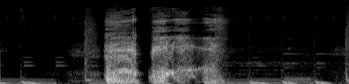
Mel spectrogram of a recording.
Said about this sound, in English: Throat clear. That's a new effect we're going to add now.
